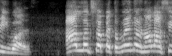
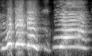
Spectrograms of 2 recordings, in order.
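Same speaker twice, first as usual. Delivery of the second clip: high, loud crying shout; retold crying yelp; 11 semitones higher, 7 dB louder, much slower than usual. A boy getting beaten in the shower, crying out high and loud. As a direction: wail it like a hurt kid. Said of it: "You know, you get that cry".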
